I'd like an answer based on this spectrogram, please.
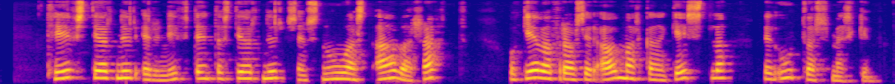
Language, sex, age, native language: Icelandic, female, 70-79, Icelandic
